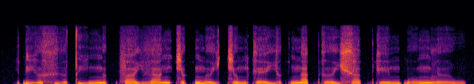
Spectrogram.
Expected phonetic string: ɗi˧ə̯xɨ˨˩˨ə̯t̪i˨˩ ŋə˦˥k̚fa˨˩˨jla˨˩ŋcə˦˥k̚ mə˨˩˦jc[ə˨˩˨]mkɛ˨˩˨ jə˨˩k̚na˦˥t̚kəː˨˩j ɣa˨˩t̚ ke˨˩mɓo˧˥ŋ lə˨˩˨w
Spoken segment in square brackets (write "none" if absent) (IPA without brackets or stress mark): ə˨˩˨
